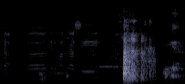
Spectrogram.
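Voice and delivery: barely audible, far from the mic; faint voice. Real, not acted. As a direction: speak faintly as over a weak microphone. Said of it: "Suaranya kecil sekali".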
